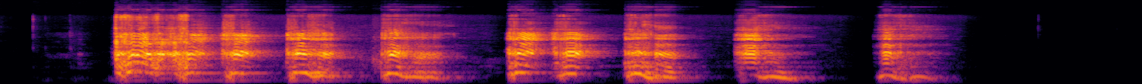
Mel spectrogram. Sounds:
Throat clearing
